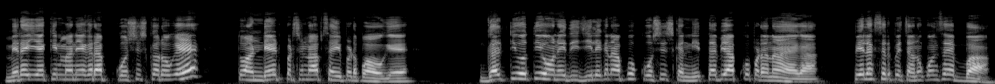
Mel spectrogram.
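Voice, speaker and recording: A man teaches reading, sounding out each syllable in a slow, stretched way before he joins them into a word. His voice is smooth and clear. It is recorded close and dry with no room sound. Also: high voice, fairly bright tone, no echo. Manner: encouraging, addresses viewers as friends. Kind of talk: spelling out syllables for a reading lesson.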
